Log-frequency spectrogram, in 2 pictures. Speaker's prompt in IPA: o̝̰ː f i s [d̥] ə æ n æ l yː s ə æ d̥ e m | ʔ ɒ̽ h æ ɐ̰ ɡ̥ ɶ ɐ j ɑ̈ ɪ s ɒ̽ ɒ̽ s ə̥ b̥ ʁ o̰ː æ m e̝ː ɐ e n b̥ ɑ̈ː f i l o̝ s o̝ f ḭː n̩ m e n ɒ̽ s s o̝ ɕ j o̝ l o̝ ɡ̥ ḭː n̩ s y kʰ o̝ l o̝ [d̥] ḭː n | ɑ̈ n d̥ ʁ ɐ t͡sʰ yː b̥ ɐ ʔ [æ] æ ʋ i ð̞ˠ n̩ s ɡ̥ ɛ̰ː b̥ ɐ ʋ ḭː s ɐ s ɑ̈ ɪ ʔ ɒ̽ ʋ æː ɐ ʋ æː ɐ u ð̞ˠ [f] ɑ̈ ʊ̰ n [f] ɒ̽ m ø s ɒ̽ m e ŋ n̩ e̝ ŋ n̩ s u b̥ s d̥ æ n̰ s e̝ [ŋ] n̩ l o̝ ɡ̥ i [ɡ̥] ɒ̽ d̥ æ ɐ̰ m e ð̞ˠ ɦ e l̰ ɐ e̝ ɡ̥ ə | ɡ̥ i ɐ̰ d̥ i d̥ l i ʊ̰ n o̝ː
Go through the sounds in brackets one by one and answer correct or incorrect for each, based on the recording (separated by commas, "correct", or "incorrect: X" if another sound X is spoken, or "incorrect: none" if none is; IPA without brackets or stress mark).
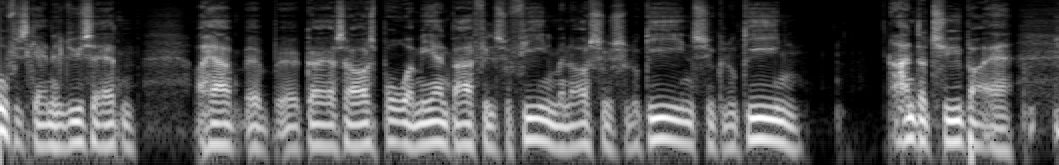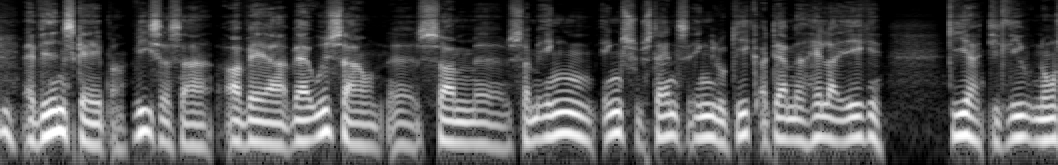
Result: incorrect: ɡ̥, incorrect: ɡ̥, correct, incorrect: s, incorrect: s, correct, correct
